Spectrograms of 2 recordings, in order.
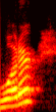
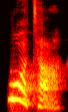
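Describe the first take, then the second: First: It is said in an American accent. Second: It is said in a British accent. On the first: "in American you would say" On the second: "in Britain they would say"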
